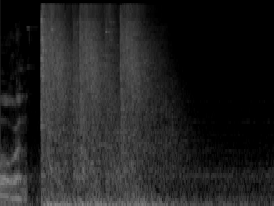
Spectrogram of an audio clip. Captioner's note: bang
